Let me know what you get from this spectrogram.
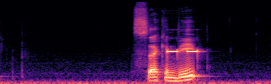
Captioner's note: beep beep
